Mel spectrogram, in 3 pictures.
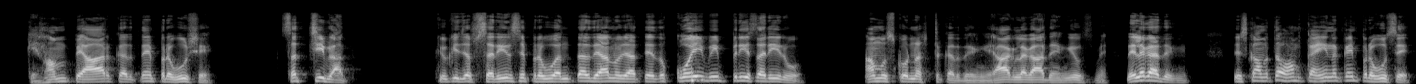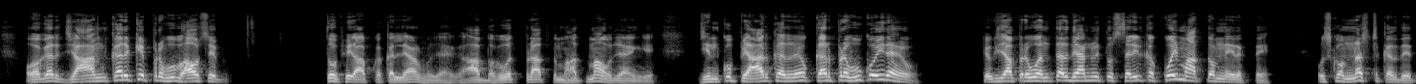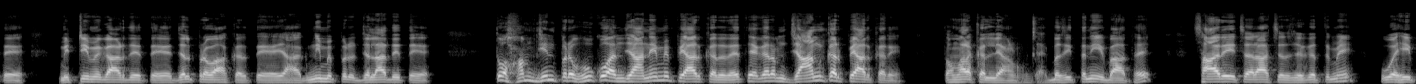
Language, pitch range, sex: Hindi, 100-155 Hz, male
